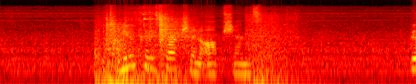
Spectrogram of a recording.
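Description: A heavy structure thuds into place with a clanking rumble.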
